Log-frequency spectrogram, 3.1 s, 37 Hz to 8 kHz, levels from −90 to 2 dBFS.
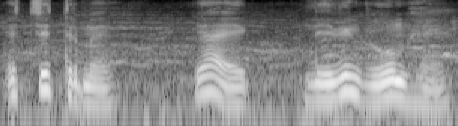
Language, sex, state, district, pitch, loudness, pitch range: Hindi, male, Uttar Pradesh, Lucknow, 110 Hz, -15 LUFS, 95-125 Hz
